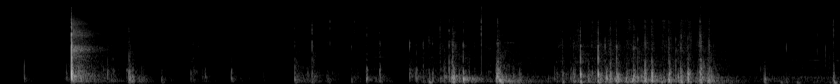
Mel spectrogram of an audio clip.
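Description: Handling of a sealed cardboard phone box: a sharp knock about a second in, scattered light taps, then a few seconds of dense cardboard scraping and rustling with small clicks as the security seal is broken and the box is worked open.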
